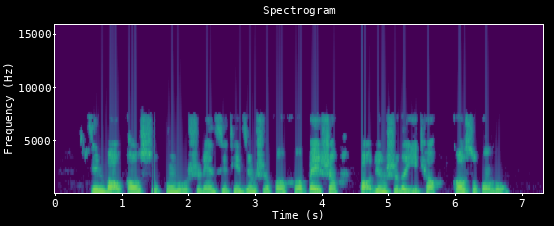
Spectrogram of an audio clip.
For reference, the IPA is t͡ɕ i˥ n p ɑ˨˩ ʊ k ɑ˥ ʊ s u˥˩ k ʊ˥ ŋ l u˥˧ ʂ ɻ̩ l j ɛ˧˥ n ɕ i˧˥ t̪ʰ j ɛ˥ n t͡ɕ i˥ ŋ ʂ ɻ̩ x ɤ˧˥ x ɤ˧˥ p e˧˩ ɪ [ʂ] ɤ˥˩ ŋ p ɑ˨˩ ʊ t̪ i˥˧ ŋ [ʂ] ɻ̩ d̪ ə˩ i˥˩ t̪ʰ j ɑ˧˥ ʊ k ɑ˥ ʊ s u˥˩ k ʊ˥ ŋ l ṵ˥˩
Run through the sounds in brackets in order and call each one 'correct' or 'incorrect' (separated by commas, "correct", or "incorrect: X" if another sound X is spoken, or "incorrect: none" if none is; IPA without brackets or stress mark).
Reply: correct, correct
